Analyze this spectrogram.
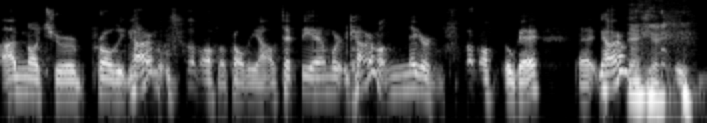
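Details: Adult man with Tourette syndrome producing involuntary vocal tics, including swear words and random phrases; Tourette syndrome vocal tics.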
